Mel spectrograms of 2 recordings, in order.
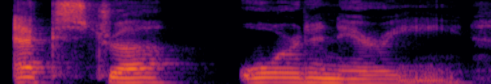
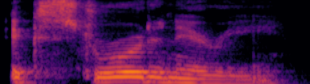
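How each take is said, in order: First: "Extraordinary." spoken slowly and softly, every syllable drawn out; savoring the big word. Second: Said in the usual way. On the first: Shown as a demonstration. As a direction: let "Extraordinary." roll out slow and soft. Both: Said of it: "This is a big word".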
